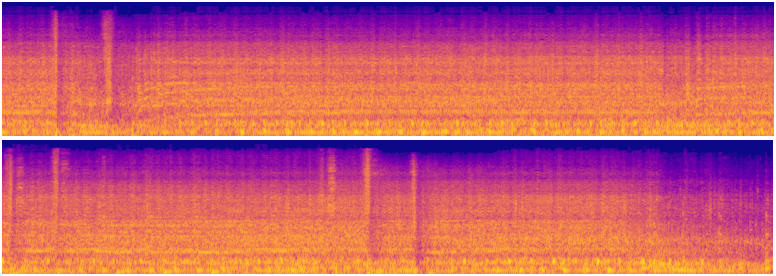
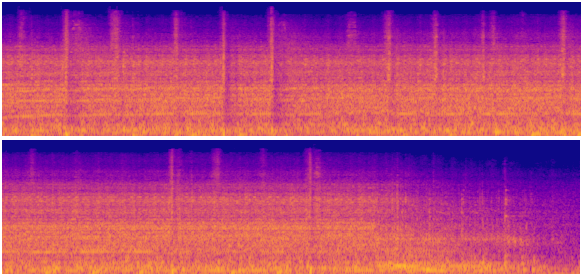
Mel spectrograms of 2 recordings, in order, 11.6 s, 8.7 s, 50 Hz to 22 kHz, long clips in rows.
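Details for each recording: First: Barn-find 1930/31 Ford Model A coupe, unused since 1964: the starter spins it fast and uneven without firing. Compression is nil or minimal on cylinders one and three, and a valve is stuck open; the intake is seen not moving. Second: Barn-find 1930/31 Ford Model A coupe, unused since 1964, checking compression on cylinders one and three: slow cranking with firm, fairly even compression thumps about three a second. Compression is now way better.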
